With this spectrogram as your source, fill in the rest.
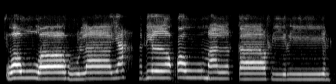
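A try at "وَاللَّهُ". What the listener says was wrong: Jangan wallah. Wallah. Jadi nggak ada bunyi waw dua. Jadi langsung ke L, tapi tebal. Itu kalau wallah seakan-akan setelah huruf waw ada waw lagi.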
